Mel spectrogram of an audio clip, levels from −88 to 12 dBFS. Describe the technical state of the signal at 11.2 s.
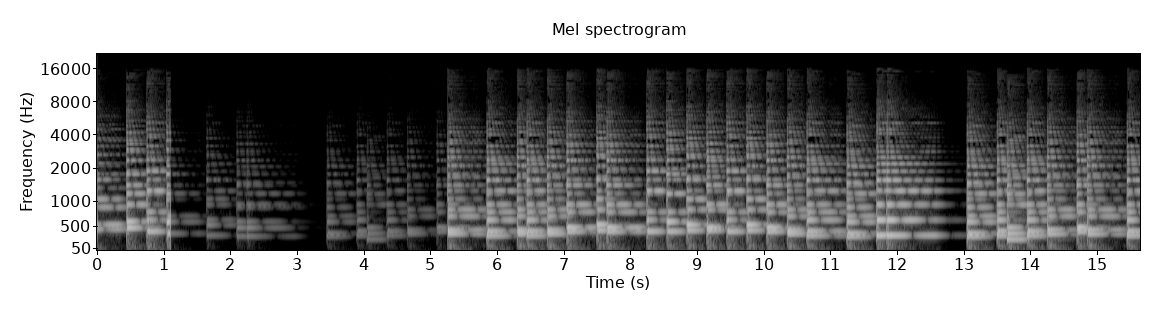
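At 11.2 s the signal is intact, with no dropout, distortion, glitch or other technical fault at that point.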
